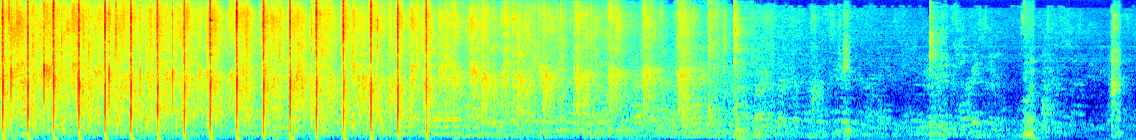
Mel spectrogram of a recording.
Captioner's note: applause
